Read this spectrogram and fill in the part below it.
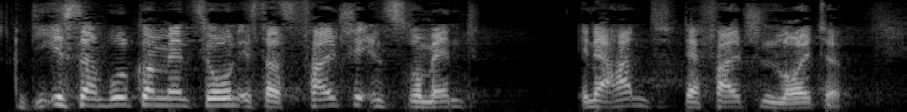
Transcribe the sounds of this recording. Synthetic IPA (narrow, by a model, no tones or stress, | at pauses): d̥iːʔɪstambuːlkɔnvɛnt͡sjoːnɪst̚d̥asfalʃəɪnstʁ̥umɛnt | ʔɪndeɐɦantd̥eːɐfalʃn̩lɔʏtʰə̰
